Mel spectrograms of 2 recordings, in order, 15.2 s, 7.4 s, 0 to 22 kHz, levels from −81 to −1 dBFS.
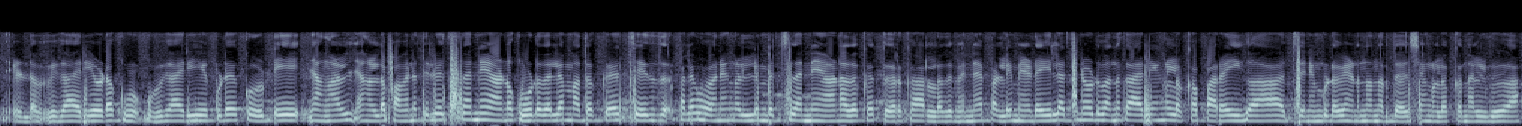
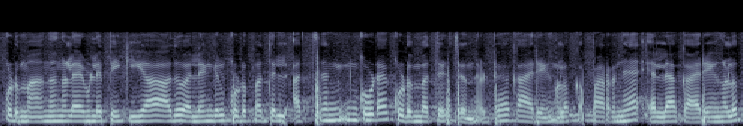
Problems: constant background noise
